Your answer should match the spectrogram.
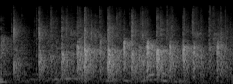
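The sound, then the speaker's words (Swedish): A small group claps steadily after a poetry reading, the overlapping hand claps forming a brisk, moderately loud patter of applause that carries on without pause and with no one speaking. “Vad fint, applåd!”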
